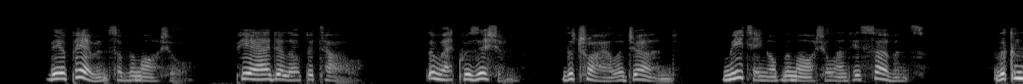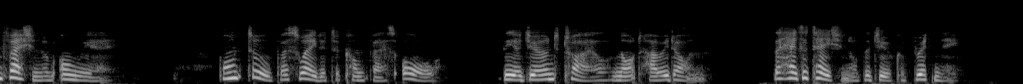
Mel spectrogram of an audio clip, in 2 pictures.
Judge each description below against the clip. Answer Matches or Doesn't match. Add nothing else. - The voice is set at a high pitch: Matches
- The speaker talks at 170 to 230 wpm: Doesn't match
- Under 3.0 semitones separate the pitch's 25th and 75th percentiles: Doesn't match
